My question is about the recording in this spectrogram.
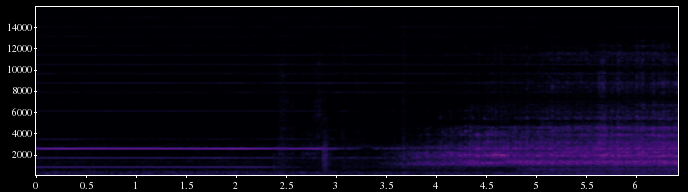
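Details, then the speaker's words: Smiths Industries Gyro Rate Unit 401 RGU-FA2 (1988) powered from a 117 V supply via a roughly 10 W DC-AC converter: faint tones, then a rough hissing whir builds and stays loud as the rotor spins up. The gyro is very noisy and not working properly, cause unknown. "Okay, the gyro is very noisy, as you can hear. It doesn't work properly, so I think that this thing doesn't work."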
